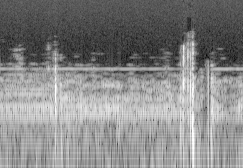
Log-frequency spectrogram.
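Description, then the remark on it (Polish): A steady mechanical hum and whir of a dictaphone's tape mechanism runs throughout, with a few brief clicks and knocks near the start and toward the end, quiet, with no one speaking. “Niestety nagrywanie takimi dyktafonami, jak zapewne wiele z Państwa, wielu z Państwa pamięta, miał taki problem, że nagrywał się dość duży szum mechanizmu, można było temu zapobiec, dołączając mikrofon zewnętrzny, co zaraz zrobię.”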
